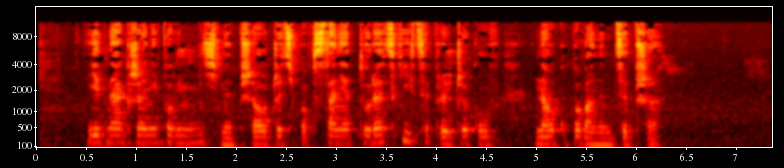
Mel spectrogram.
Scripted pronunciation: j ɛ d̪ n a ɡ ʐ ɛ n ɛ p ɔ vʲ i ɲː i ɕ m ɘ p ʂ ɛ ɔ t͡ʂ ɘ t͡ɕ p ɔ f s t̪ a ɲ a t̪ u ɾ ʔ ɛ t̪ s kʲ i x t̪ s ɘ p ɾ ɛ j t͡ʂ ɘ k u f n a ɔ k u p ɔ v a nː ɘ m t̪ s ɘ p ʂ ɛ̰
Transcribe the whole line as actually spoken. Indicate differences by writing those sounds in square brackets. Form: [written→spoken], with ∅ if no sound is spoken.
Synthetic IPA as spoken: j ɛ d̪ n a ɡ ʐ ɛ [n→ɲ] ɛ p ɔ vʲ i ɲː i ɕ m ɘ p ʂ ɛ ɔ t͡ʂ ɘ t͡ɕ p ɔ f s t̪ a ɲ a t̪ u ɾ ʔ ɛ t̪ s kʲ i x t̪ s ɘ p ɾ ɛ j t͡ʂ ɘ k u f n a ɔ k u p ɔ v a [nː→n] ɘ m t̪ s ɘ p ʂ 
